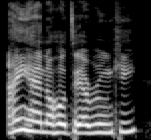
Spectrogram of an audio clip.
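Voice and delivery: retold protest to the girlfriend; indignant denial. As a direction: insist you're innocent. Denying the accusation.

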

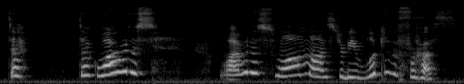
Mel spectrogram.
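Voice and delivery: high, stuttering, loud at first; panicked stammer. A narrator's reading. Goose asks Duck why it's hunting them, panicked stammer. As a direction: blurt the question in rising panic.

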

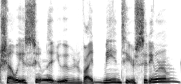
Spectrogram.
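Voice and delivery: lightly voiced headmaster, pitched high; a hint of courteous character voice, up high; Dumbledore. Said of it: "Dumbledore says".

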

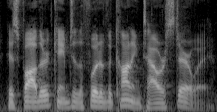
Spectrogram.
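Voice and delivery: plain reading voice

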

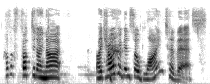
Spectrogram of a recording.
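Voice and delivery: half-wailing at her own blindness, replaying it; stunned disbelief. Wife recalling finding track marks on husband, high, stunned disbelief. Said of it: "And I was just like".

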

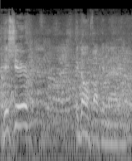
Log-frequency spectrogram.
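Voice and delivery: normal talking voice

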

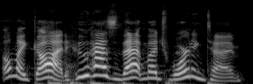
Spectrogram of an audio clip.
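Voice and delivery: loud amazed outburst. Real, not acted. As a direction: react in loud disbelief. Amazed reaction to fart song.

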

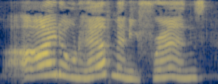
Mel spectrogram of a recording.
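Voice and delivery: high, plaintive donkey voice; lonely donkey. Acted. Lonely donkey confiding in his friend, high and plaintive. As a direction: plead in a high little voice.

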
